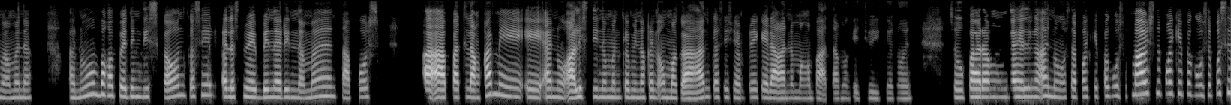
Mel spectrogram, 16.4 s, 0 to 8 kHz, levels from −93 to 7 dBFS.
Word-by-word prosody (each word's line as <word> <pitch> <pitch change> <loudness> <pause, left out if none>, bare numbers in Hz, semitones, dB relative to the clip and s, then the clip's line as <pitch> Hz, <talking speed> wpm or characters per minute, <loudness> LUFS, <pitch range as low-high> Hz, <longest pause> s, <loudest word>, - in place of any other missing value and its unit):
mama 200 +2 -6
na, 210 -1 -7 0.6
"Ano, 255 +9 -3
baka 280 -3 +1
puwedeng 245 -1 -1
discount 240 +3 -2
kasi 285 +3 -6 0.2
alas-nuebe 230 -2 +1
na 225 -1 +2
rin 225 -1 -3
naman 245 +6 -3
tapos 230 +4 -7 0.6
aapat 220 +1 +8
lang 215 -2 +3
kami, 275 -4 +1
eh, 220 -1 0
ano 230 -2 -1
aalis 210 +3 +5
din 235 -1 -8
naman 225 -1 -5
kami 220 -1 -4
ng 215 +1 -5
kinaumagahan 205 -2 0
kasi 225 0 -6
siyempre 210 +1 -8
kailangan 195 -3 0
ng 195 - -15
mga 190 0 -10
bata 185 - -5
mag-enjoy," 185 0 -17
gano'n. 180 0 -15 0.5
So 220 -1 -5
parang 230 0 +3
dahil 235 +1 +2
nga 235 +3 +1
ano, 235 -4 -6
sa 230 0 -3
pakikipag-usap, 245 +2 -8
maayos 315 +3 +8
na 340 - -12
pakikipag-usap. 315 -4 -6
Kasi 335 +2 -4
230 Hz, 155 wpm, -23 LUFS, 210-250 Hz, 0.6 s, aapat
